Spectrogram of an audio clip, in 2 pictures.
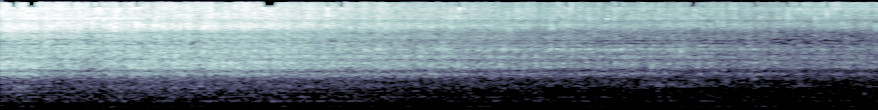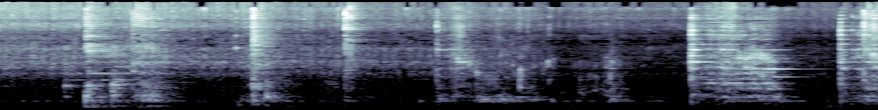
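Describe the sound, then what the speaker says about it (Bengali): A pan of fried spice paste and vegetables hisses steadily, the sizzle easing once water goes in, followed by a run of sharp spoon scrapes and knocks against the pan as the mixture is stirred. "এবার দিয়ে দেবো জল"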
